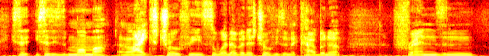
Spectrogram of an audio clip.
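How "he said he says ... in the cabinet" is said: usual speaking voice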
